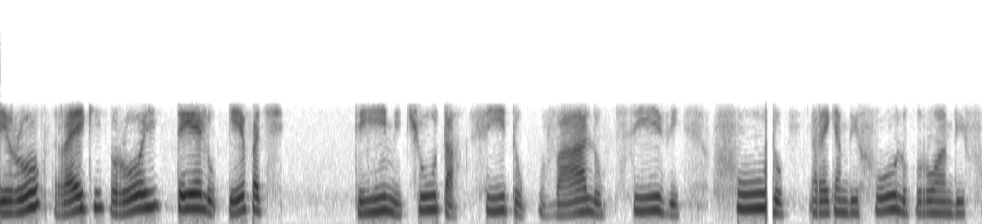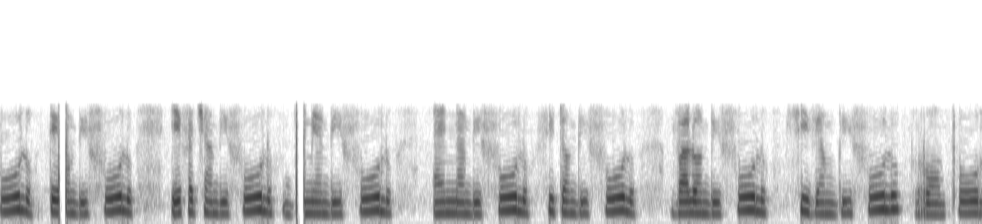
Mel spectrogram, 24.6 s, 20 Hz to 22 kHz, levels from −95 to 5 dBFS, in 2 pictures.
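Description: Throughout, the speech carries AMR narrowband mobile codec damage, and it is plainly audible. The sound is squeezed into a telephone band from 200 Hz to 3.7 kHz, and the vocal-tract model, fed by only a few pulses per subframe, gives voiced sounds a buzzy, synthetic edge. The degree of coarseness fits a low AMR-NB mode around 7.4 kbps. On a spectrogram, energy stops abruptly at 3.7 kHz and thins below 200 Hz, and harmonics look smeared in 20 ms steps.

From 3.76 to 4.42 s, AMR comfort noise replaces the real signal for 660 ms. The phone judged the talker silent and stopped sending speech frames, so the receiver generated smooth, steady noise from a rough description of the background. It is heard as a flat hiss that switches in and switches off again, with any natural background detail gone. A spectrogram shows an even, featureless band with hard edges at both ends. The waveform shows a uniform noise floor.

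At 15.98 to 16.07 s, invalid numbers at full scale appear. A calculation produced infinite or invalid values that were clamped to the maximum, pinning the output at one extreme value for about 93 ms, which fits a 4096-sample block. It is heard as a loud pop at the start and end with nothing between. On the waveform, a flat bar sits far from zero, beyond the speech peaks. On a spectrogram, bright broadband vertical lines mark each edge.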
